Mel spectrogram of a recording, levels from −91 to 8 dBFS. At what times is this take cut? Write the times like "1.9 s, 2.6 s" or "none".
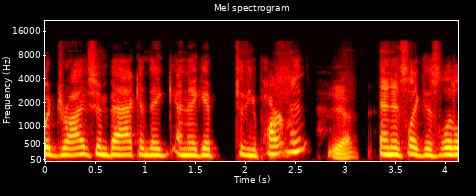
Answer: none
